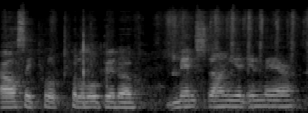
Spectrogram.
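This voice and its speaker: Fairly low in pitch, a woman speaks over noticeable background noise. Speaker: home cooking channel host. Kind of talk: cooking tutorial.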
